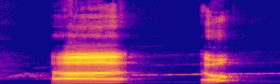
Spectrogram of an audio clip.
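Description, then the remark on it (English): An ambulance siren sounds in two loud bursts: a steady, buzzy held tone, a short gap, then a second blast whose pitch bends and slides. “Hospital truck. Oh, hospital truck.”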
